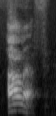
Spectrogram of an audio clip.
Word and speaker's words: aleph: Beit, ba, resh, r, aleph. They actually say it's a silent letter, and you don't...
